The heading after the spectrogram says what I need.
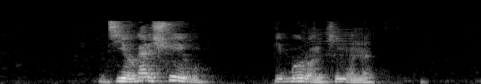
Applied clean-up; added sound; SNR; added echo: neural separator model SepFormer DNS4.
